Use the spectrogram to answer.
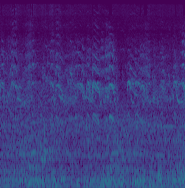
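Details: River tern chicks, apparently left without a parent nearby, call for it in a dense, continuous chorus of shrill, squealing chirps that overlap without pause, over a faint rural background hum.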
